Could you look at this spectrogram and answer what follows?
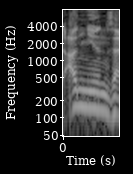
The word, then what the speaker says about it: onions: Burgers surely need onions and ketchup. – 주의하세요. 발음이요. 이거 onion 아니에요. O-N-I-O-N은요. any 하나임에도 불구하고 발음이 언니 언처럼 들려요. – onions. – 예, onions 해서 발음이 언니. 어, 누나, 언니! 그래서 onions.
